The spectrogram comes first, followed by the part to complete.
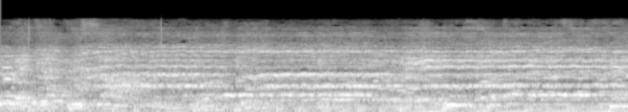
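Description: Gospel worship singing: a man sings into a microphone through the church sound system, with several voices joining in on long held notes. A steady low bass note enters about four seconds in.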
